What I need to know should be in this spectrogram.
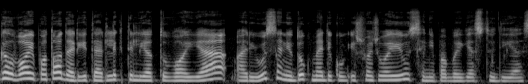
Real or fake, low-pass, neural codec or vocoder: fake; 14.4 kHz; vocoder, 44.1 kHz, 128 mel bands every 512 samples, BigVGAN v2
